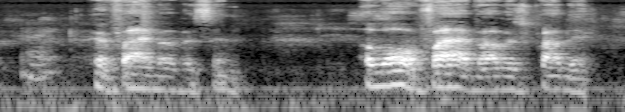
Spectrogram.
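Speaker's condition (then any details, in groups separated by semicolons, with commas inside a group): ALS; onset left foot drop, then left leg weakness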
